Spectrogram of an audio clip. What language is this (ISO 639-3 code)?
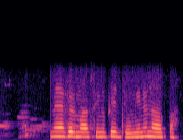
pan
